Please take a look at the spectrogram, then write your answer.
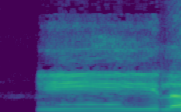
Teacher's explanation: খাড়া জের ইয়া মাদ্দা সমতুল্য তাই একে একালি পরিমাণ টান দিয়ে পড়তে হবে। তো বানান করে দেখাচ্ছি, দেখেন হামজা খাড়া জের ই, লাম খাড়া জবর লা, ইলা।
